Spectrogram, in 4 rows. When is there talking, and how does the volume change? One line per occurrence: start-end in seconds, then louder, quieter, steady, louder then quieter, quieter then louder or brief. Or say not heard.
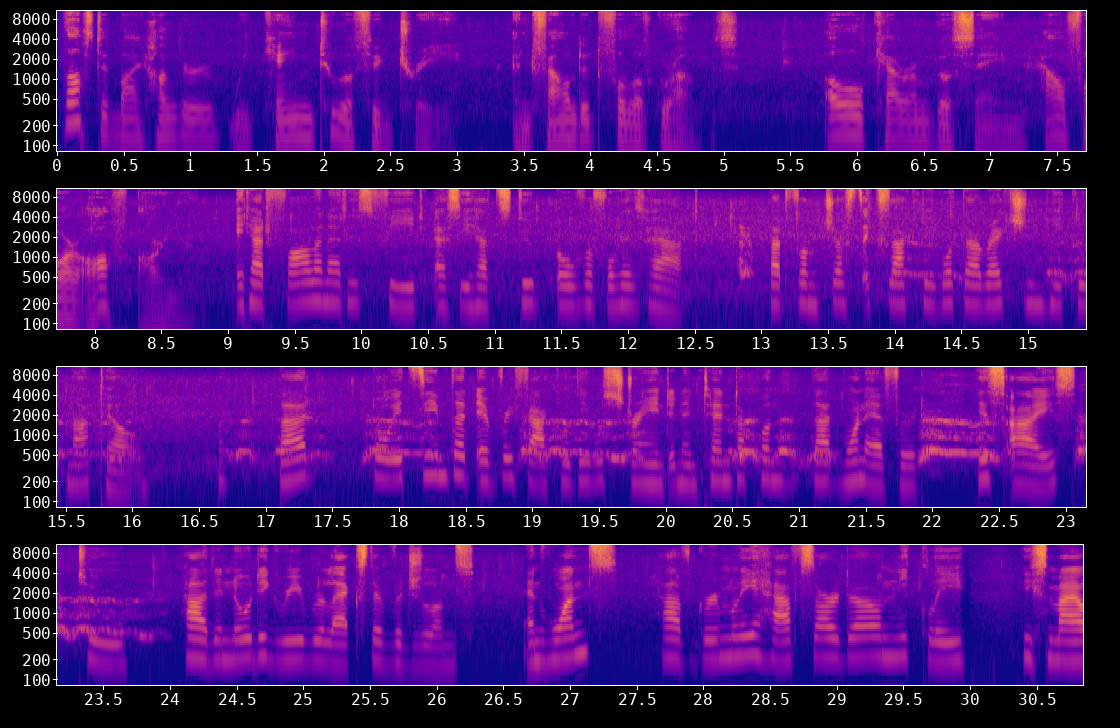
0.0-30.8 steady.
